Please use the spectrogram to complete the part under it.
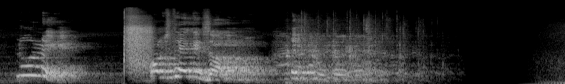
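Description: A young man shouts urgently up close.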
